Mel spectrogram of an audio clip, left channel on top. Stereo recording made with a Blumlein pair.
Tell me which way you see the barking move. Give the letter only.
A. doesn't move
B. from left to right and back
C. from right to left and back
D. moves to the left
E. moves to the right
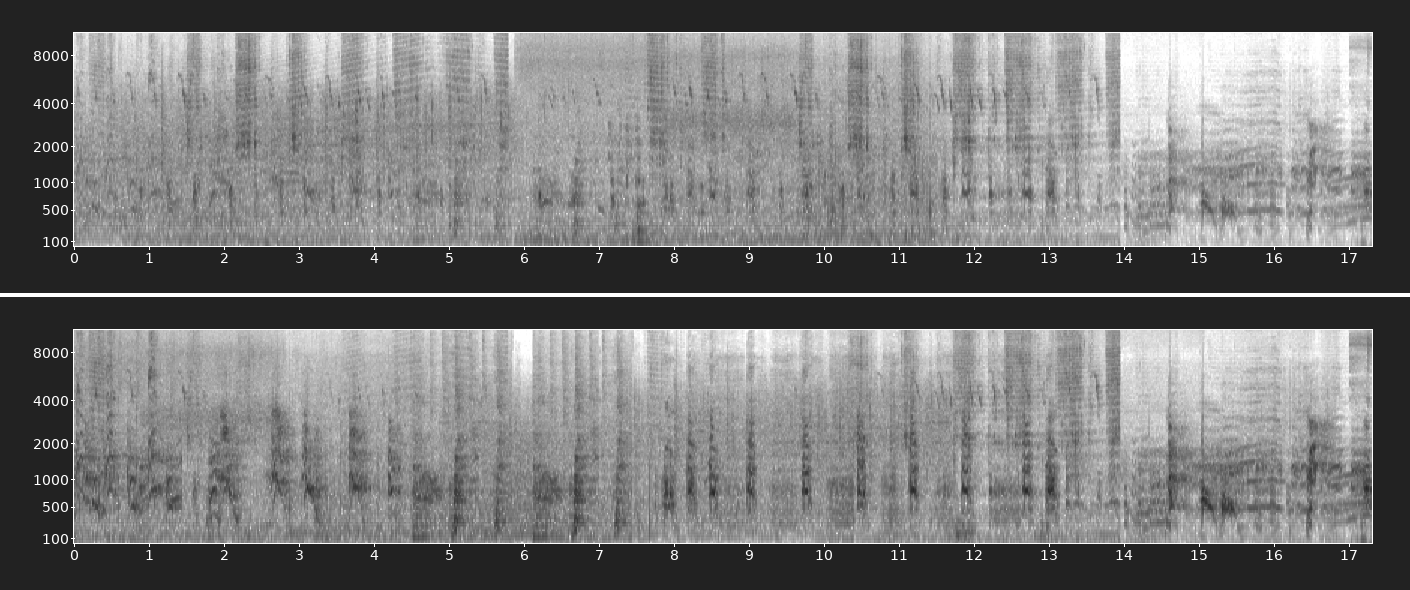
A.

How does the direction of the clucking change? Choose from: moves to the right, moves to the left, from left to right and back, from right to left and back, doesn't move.
from right to left and back.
